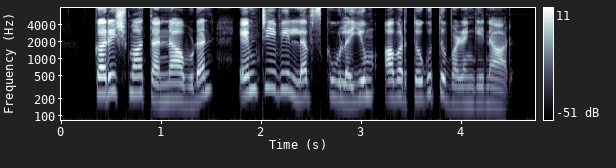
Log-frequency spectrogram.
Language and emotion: Tamil, neutral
